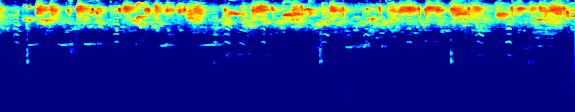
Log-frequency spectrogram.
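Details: A group of finches eating and playing, giving nonstop rapid high twitters and chips, with occasional short clicks and quieter lower calls mixed in.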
